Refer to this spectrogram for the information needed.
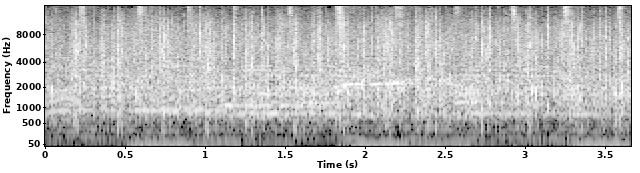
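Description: Loud, sustained applause from a crowd at a Bhojpuri stage show, welcoming the name of a new album, dense clapping filling the whole stretch at an even level, with a low rhythmic musical pulse thumping underneath and faint cheers mixed in.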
